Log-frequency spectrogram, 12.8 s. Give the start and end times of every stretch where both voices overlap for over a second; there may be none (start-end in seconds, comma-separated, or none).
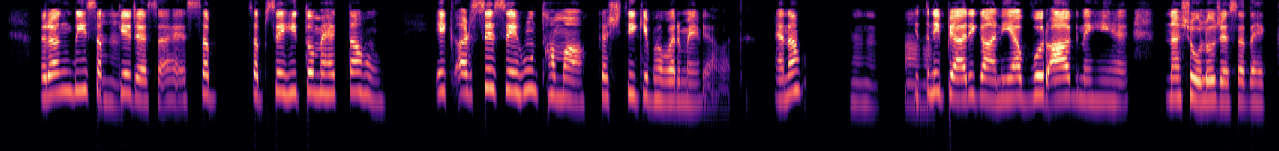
none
